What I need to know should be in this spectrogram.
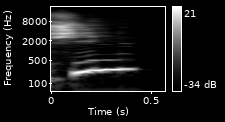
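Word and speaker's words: שׁ: On a donc la lettre chin avec le point à droite. Donc on sait que ça se prononce ch.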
